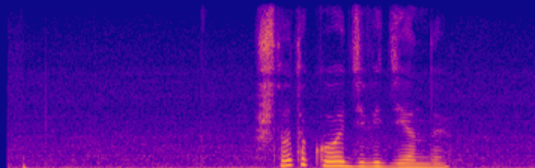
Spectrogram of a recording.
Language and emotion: Russian, neutral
